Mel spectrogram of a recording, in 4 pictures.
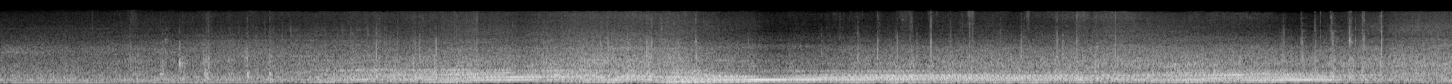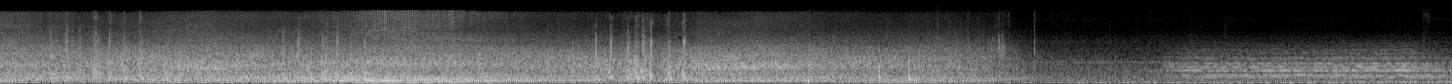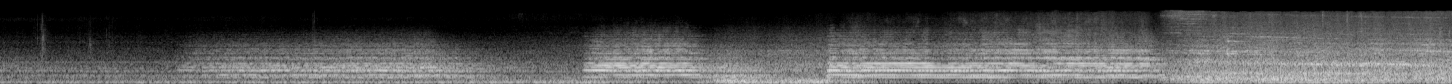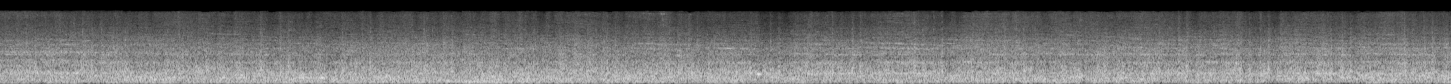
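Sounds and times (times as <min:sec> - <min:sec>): locomotive engine rumble: 0:00.0 - 0:26.2
freight cars clattering over rails: 0:01.4 - 0:22.0, 0:40.8 - 0:58.0
locomotive horn blasts: 0:26.2 - 0:29.1, 0:30.8 - 0:33.8, 0:34.9 - 0:36.4, 0:37.3 - 0:43.5.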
